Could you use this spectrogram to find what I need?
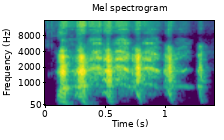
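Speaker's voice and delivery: high, hearty burst of laughter; long high cackling laugh; real laugh. Real, not acted. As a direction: crack up at your own joke. Laughs at own God joke.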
